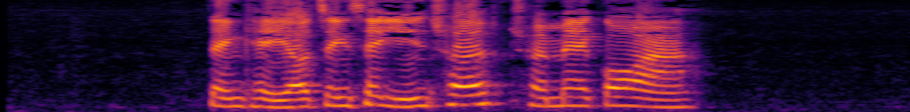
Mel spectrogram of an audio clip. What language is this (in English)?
Cantonese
